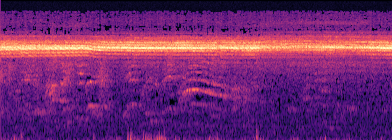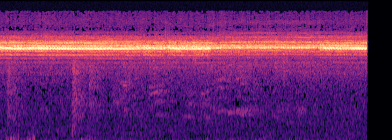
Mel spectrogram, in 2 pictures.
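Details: Cicada giving a continuous, shrill, steady buzz held at one high pitch for about fifteen seconds without a break, with faint murmuring voices and some soft low rumbling beneath it.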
